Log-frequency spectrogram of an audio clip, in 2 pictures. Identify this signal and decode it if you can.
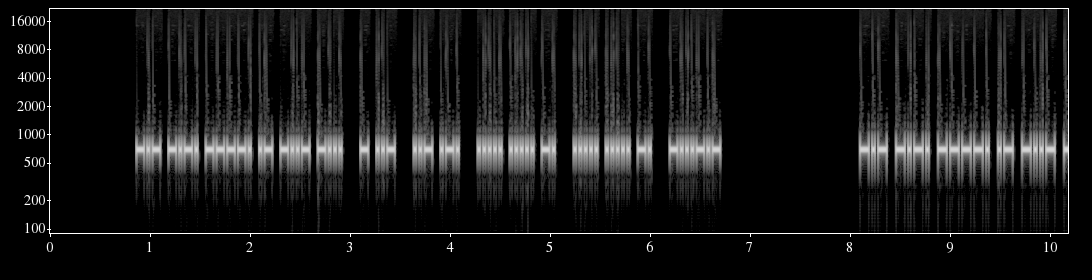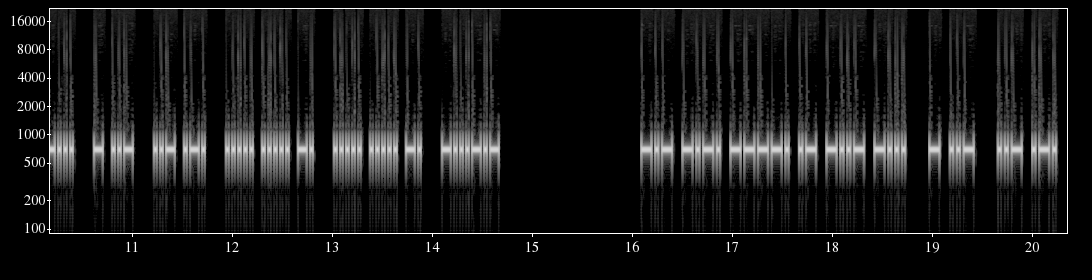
Morse code, heard as a keyed tone, about 41 wpm, 700 Hz. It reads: KC9AXB TU UR 55N 55N <BK> KC9AXB TU UR 55N 55N <BK> KC9AXB TU UR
